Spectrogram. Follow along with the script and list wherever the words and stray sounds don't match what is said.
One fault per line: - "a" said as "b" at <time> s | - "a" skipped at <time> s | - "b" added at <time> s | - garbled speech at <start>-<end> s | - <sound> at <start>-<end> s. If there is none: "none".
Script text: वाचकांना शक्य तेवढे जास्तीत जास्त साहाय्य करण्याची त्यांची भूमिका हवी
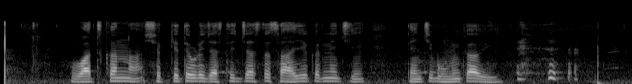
- laugh at 5.2-5.8 s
